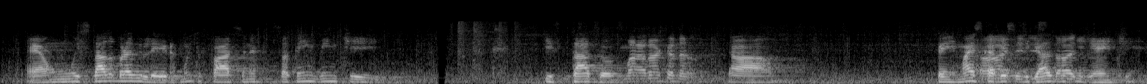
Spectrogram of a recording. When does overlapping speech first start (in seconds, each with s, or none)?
9.8 s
